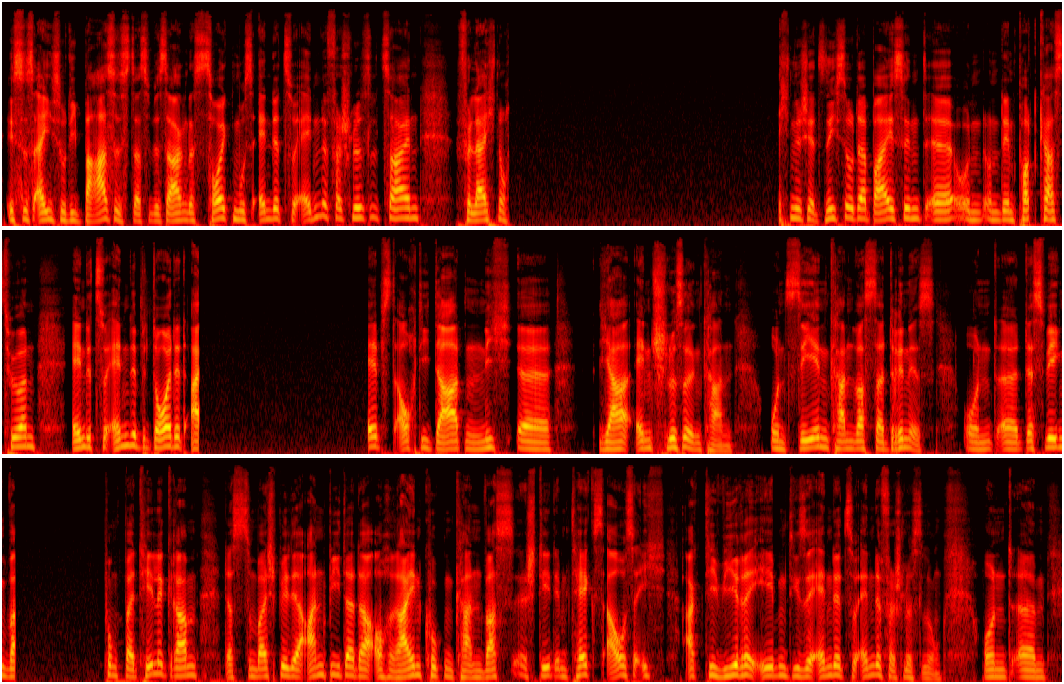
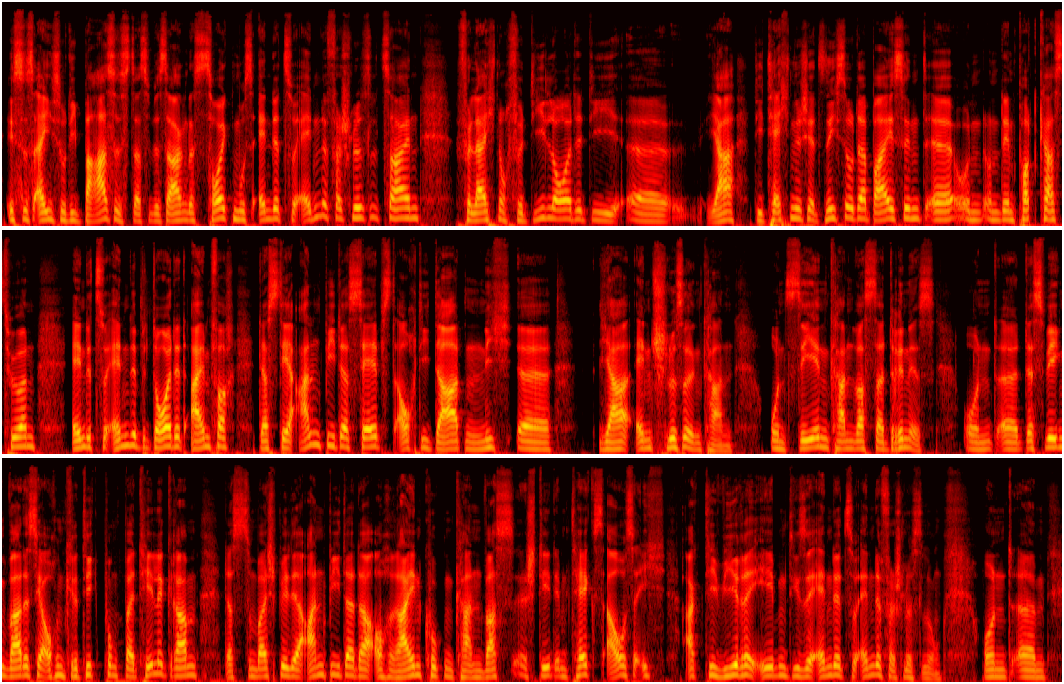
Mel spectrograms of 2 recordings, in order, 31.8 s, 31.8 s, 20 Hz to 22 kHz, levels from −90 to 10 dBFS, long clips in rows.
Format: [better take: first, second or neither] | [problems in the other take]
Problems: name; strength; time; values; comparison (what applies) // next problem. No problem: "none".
second | audio cutting out; at 5 s for 2.5 s, at 13 s for 1.5 s and at 21 s for 1 s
